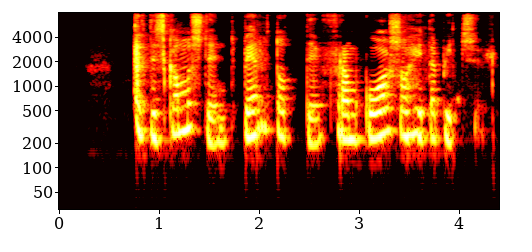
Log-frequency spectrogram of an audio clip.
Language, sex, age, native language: Icelandic, female, 12, Icelandic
